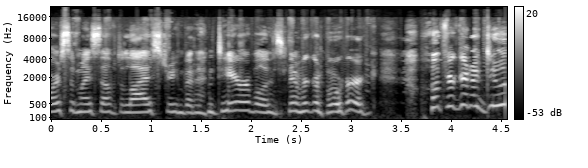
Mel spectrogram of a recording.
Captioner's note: laughing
